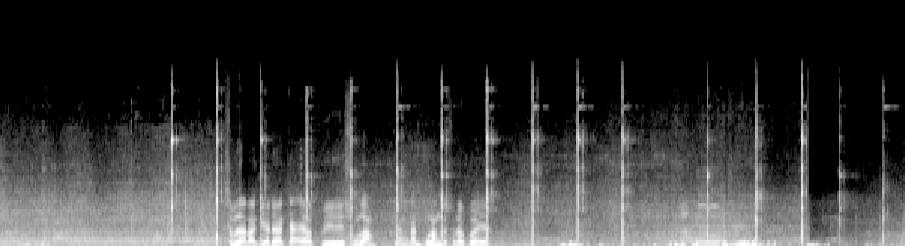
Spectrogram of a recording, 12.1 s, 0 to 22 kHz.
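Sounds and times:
workers' voices: 0:00.0 - 0:12.0
hand hammering: 0:02.3 - 0:08.5, 0:09.4 - 0:12.0.

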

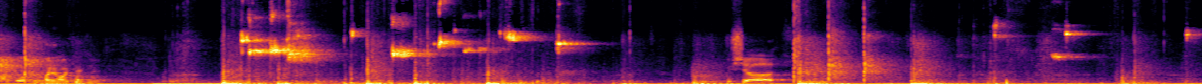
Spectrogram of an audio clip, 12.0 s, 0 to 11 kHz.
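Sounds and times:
basketballs bouncing on gym floor: 0:02.1 - 0:12.0.

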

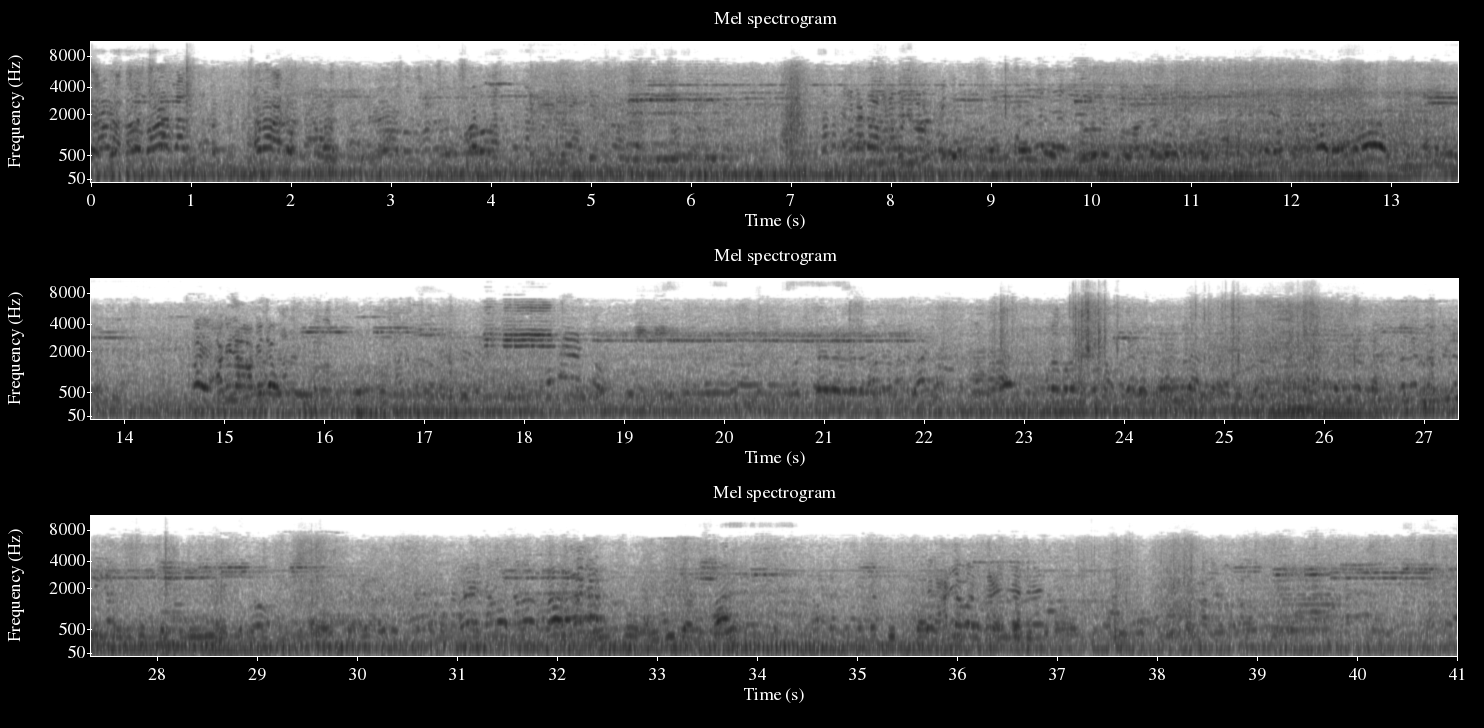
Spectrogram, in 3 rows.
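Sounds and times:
men talking and calling out: 0:00.0 - 0:41.0
road traffic: 0:00.0 - 0:41.0.

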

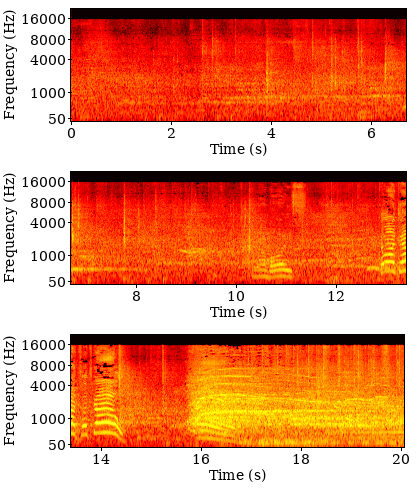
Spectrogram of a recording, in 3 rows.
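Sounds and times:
murmur of spectators: 0:00.0 - 0:20.0
hockey sticks and puck clacking: 0:03.8 - 0:11.5.

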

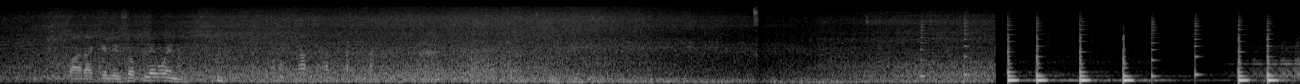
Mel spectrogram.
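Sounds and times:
surf washing over rocks: 0:00.0 - 0:07.5, 0:08.2 - 0:10.0
wind on microphone: 0:03.7 - 0:09.5.

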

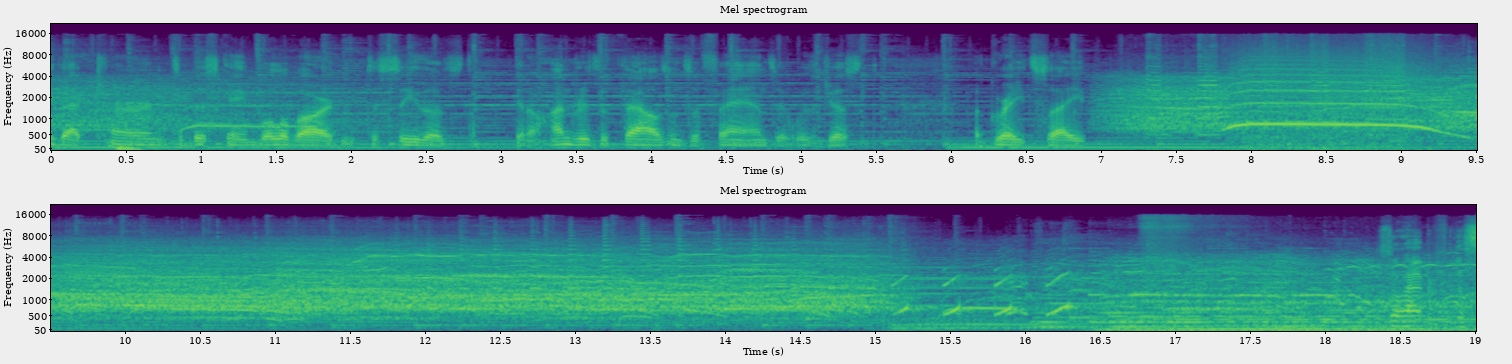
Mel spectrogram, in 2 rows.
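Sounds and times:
crowd cheering and screaming: 0:00.0 - 0:02.0, 0:07.0 - 0:19.0
background music: 0:00.0 - 0:19.0
long whoop: 0:07.8 - 0:18.4.

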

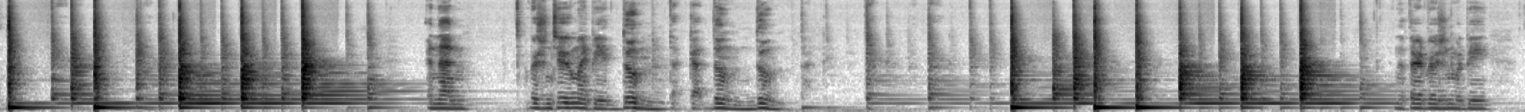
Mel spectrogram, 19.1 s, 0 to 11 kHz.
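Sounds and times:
frame drum struck by hand: 0:00.0 - 0:05.2, 0:10.0 - 0:17.5.

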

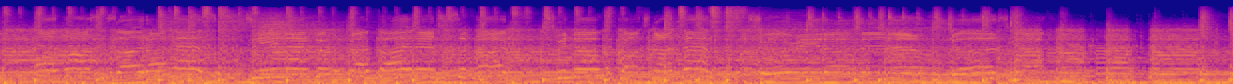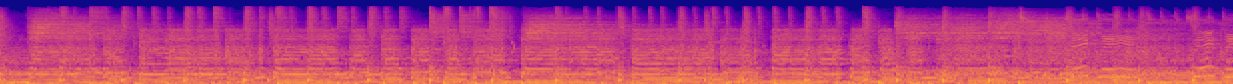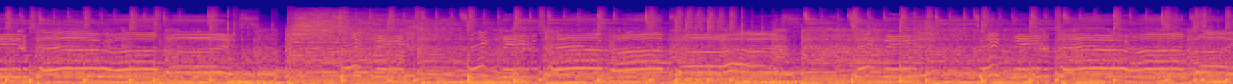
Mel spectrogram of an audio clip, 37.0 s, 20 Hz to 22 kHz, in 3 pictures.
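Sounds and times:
rock band playing live: 0:00.0 - 0:36.9
sustained electric guitar notes: 0:00.0 - 0:36.9.

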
